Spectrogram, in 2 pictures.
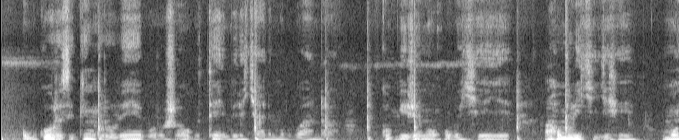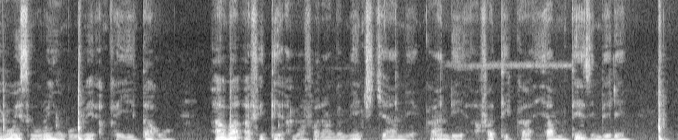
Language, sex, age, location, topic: Kinyarwanda, female, 18-24, Nyagatare, agriculture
